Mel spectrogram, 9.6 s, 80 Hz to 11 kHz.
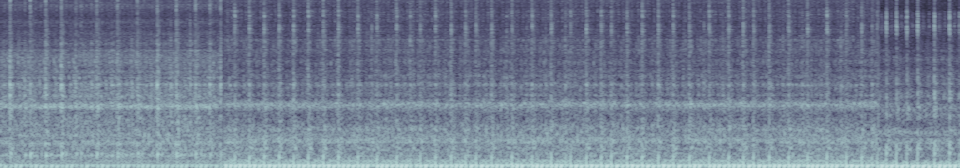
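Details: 1999 Yamaha F1ZR Limited Edition two-stroke, restored, idling on the stock unmodified exhaust with standard oil-pump setting and thin smoke: crisp, steady fast even rattle, catches cleanly and settles without misses or surging; smooth and healthy.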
